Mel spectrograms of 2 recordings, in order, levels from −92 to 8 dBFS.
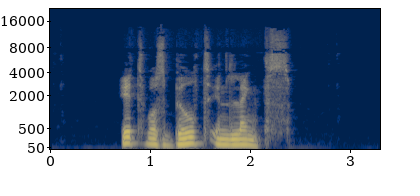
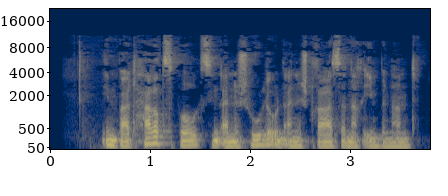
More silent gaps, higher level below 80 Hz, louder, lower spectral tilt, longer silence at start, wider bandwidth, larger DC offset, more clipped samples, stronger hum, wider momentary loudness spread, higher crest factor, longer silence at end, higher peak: neither; second, -56 dBFS vs -36 dBFS; first, -20 LUFS vs -24 LUFS; first, -7 dB/octave vs -5 dB/octave; first, 0.7 s vs 0.3 s; about the same, 12.5 kHz vs 11.5 kHz; neither; neither; neither; first, 14 LU vs 8 LU; about the same, 18 dB vs 18 dB; first, 0.9 s vs 0.1 s; about the same, -4 dBFS vs -6 dBFS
